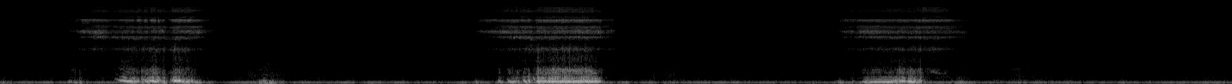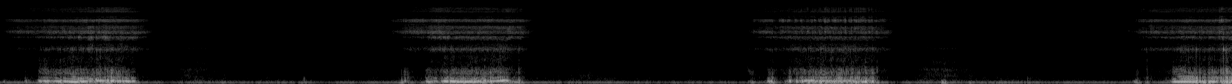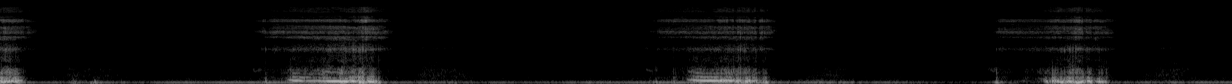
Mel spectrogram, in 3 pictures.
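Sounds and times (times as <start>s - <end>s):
constant low hum: 0.0s - 36.9s
loud snoring: 0.7s - 2.8s, 4.7s - 6.2s, 8.3s - 9.7s, 12.4s - 13.9s, 16.2s - 17.7s, 19.8s - 21.8s, 23.6s - 25.0s, 27.2s - 29.1s, 31.1s - 32.4s, 34.5s - 36.4s.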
